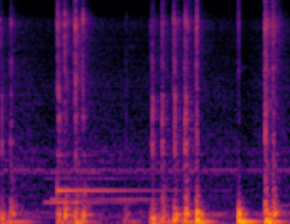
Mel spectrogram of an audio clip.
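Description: Computer keyboard keys pressed and clicked in several quick bursts, close and clear, while entering shortcuts to set up automation in Automatic Mouse and Keyboard software.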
